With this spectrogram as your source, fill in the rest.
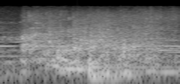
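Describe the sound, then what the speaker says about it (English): A bucket on a rope drops down a well in a medieval castle courtyard, bursting into a sudden rushing splash of water that churns on briefly before easing off. "Now Ruth and Peter can fit the pulley and rope to the well in the castle's courtyard."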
